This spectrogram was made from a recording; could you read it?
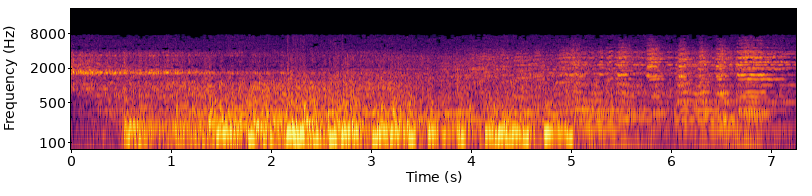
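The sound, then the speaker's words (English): Bombs dropped by Japanese planes explode on Pearl Harbor, Honolulu, in a continuous rumbling roar over the drone of aircraft engines, loud and dense for several seconds before thinning into scattered booms. No one speaks. “You can hear the bombs exploding.”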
